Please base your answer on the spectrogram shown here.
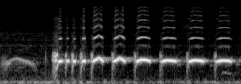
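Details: Local zebra dove in lively song, used as a lure to set other doves singing: one soft arched coo, then a quick stutter of short notes opening into nine loud, even, rounded coos at a steady pace.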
